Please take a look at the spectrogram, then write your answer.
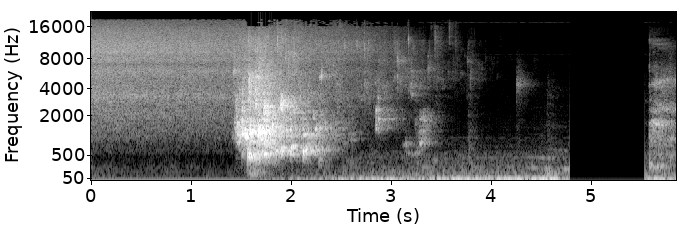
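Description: Hot carbonated water splashes and pours in a footbath and over the calves, a broad hissing burst that swells then settles into softer trickling and sloshing, ending in a brief silence before another splash.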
